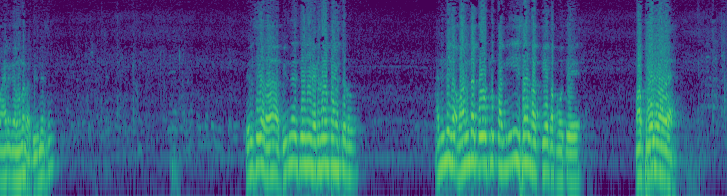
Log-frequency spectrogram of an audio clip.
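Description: A man speaks loudly and forcefully into a microphone over a loudspeaker, outdoors.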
